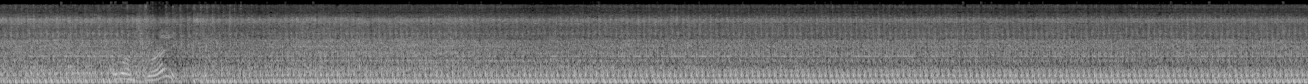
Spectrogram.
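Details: Craftsman snowblower, after a replacement gasket was fitted (not leaking) and the bottom carburetor screw was adjusted: a steady, even idle with a regular beat and no stumbling, hunting or surging; it idles smoothly.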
